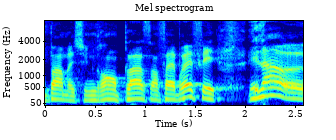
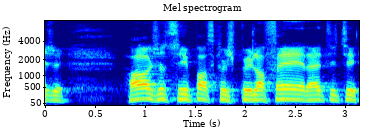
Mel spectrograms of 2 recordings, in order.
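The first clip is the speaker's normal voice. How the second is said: put-on old farmer; 4 semitones lower than usual. Old farmer complaining to a buyer about his cow. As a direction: mumble like a weary old farmer. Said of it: "il est là, il fait".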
